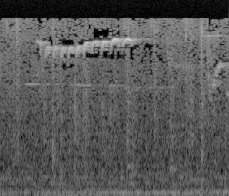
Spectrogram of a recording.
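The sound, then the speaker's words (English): A bird calls with thin, high whistled notes over a steady hiss of rain, faint and continuous throughout. “Pay no mind to that bird.”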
